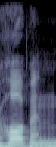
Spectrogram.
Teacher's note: the first syllable same thing goes with the second word Hoven there are only two syllables so the syllable that we stress is the first one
